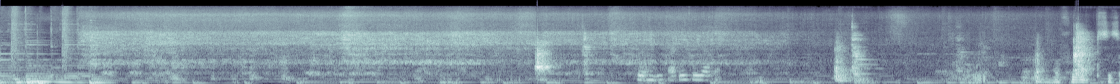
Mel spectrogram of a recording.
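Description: Food frying in a pan on the stove: a steady sizzle that fades away after about nine seconds.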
